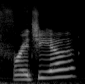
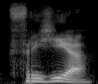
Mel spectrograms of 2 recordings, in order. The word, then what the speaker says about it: Phrygia: I think in English it's pronounced Phrygia.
